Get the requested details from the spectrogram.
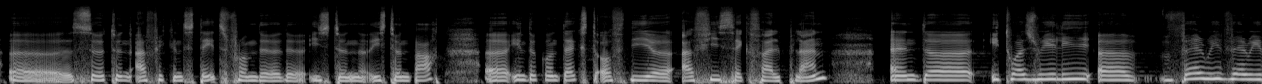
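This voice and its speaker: A woman's voice: medium pitch, warm tone. A woman with a French accent, her first language French, moderating a conference panel in English with many hesitant fillers. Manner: hesitant, many fillers, self-deprecating humour.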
